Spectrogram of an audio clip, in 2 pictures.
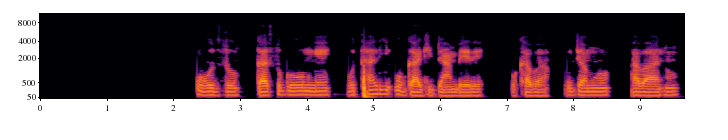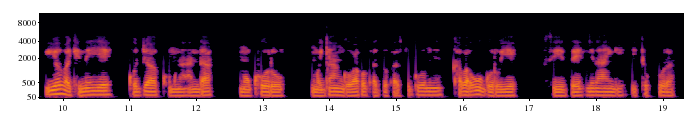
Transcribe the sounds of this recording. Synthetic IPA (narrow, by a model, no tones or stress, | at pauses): uβuzu | bɡ̥asuɡumŋe̞ | βutʰaɾiʔubɡaːkʰivd͡ʒaːmbe̞ɾe̞ | βukʰaβa | βud͡ʒamŋo̞ | aβaːn̥huijo̞βakʰe̞ne̞je̞ | kud͡ʒakʰumŋaːnda | mukʰuɾu | umuɾɟaːŋɡo̞wakokʰazukʰa̰suɡuːmŋe̞βukʰa̰βawuɡuɾuje̞ | usiːze̞niɾaːŋɡiɾitʰuk̚uɾa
